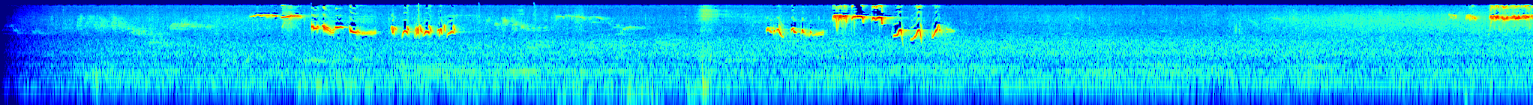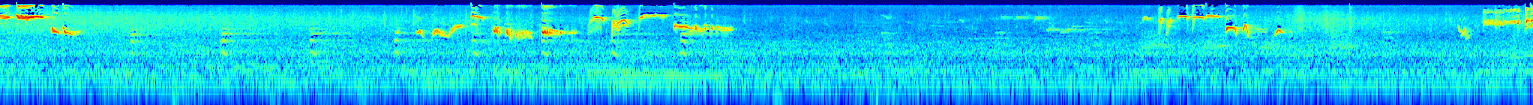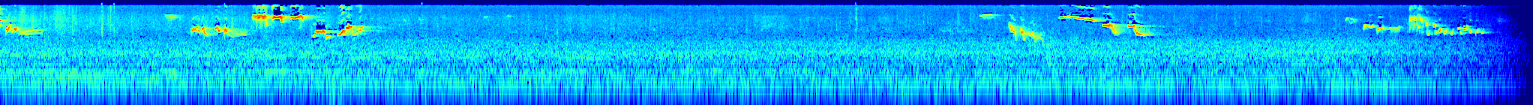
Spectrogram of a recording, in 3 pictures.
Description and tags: robin song
Robin in a tree and other birds
bird, field, nature, recording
